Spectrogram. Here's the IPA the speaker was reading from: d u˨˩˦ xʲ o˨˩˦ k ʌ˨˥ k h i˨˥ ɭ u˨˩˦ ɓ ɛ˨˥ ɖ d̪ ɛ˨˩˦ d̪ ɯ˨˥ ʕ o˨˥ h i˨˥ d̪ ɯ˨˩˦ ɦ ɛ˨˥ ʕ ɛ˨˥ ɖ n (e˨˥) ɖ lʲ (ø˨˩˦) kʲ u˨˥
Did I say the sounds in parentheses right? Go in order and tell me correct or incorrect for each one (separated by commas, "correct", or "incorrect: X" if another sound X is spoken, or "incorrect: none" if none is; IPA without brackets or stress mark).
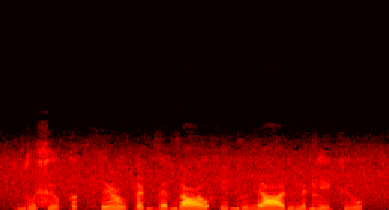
correct, incorrect: e˨˩˦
